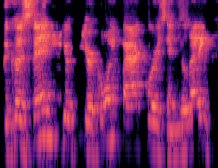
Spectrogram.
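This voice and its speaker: A man's voice: sits high, moderate pace, bright, forceful tone. Urgent Chicago Puerto Rican man, echoey room. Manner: earnest, urging, repeats phrases. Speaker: panel guest. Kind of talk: casual panel discussion.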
